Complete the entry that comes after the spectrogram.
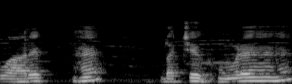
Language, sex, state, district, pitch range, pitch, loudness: Hindi, male, Bihar, Bhagalpur, 140-165 Hz, 155 Hz, -26 LUFS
